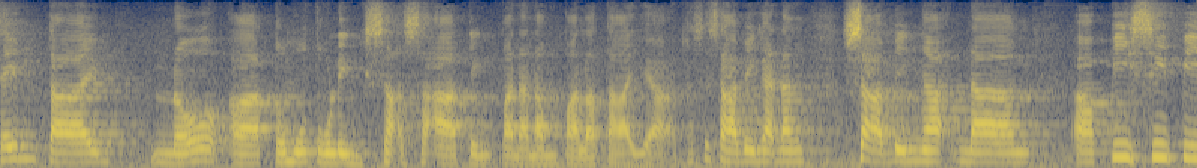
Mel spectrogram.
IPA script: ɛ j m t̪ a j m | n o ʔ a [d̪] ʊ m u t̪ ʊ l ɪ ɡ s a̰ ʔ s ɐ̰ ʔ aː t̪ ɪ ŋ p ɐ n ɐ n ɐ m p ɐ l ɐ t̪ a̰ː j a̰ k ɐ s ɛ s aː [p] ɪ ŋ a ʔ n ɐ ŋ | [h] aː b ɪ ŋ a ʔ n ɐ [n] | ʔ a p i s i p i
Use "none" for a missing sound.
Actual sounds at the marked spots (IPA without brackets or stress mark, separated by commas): t̪, b, s, ŋ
